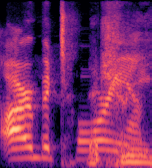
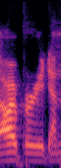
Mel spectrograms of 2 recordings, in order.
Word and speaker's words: arboretum: welcome center over there so we're saying that right our broom logan actually taught me how to say it i'm like it's the the tree pen i called it the arbitorium okay let's keep our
